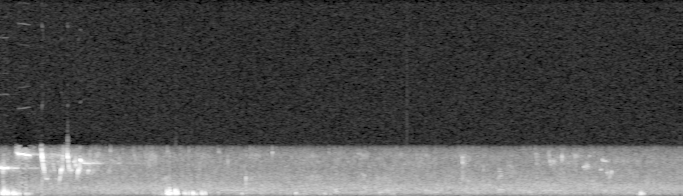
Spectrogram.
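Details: Meadowlark singing loudly from a tree in Wyoming: one brief fluted, warbling phrase at the start, then a quiet stretch with low murmurs and thumps.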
